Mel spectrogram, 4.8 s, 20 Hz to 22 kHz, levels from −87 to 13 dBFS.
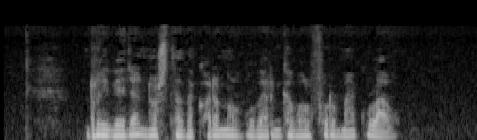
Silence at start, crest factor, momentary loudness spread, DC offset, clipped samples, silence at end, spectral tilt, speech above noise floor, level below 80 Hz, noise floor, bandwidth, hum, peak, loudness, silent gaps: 0.85 s; 16 dB; 6 LU; under 0.1%; under 0.1%; 0.8 s; -7 dB/octave; 42 dB; -50 dBFS; -62 dBFS; 11 kHz; none; -6 dBFS; -22 LUFS; none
